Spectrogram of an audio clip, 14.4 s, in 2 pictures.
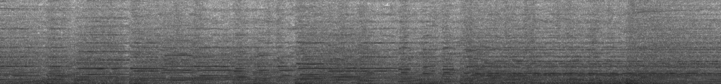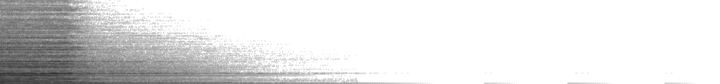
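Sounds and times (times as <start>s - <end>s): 
musical accompaniment: 0.0s - 9.9s.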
